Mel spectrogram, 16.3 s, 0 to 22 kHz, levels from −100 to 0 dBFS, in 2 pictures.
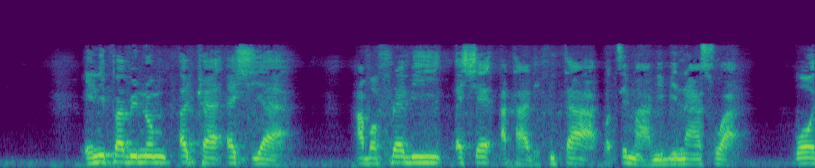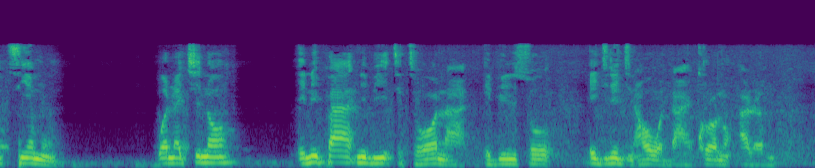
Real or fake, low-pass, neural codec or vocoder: real; 7.2 kHz; none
